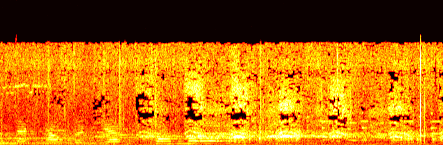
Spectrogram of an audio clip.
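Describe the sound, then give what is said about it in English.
Crows caw repeatedly at a rubbish heap, four or five harsh calls in an uneven series, over a steady low outdoor rumble. “Oh, those pesky crows again, over at the rubbish heap.”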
